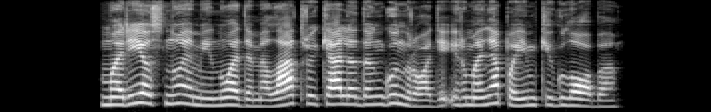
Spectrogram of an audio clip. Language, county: Lithuanian, Vilnius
